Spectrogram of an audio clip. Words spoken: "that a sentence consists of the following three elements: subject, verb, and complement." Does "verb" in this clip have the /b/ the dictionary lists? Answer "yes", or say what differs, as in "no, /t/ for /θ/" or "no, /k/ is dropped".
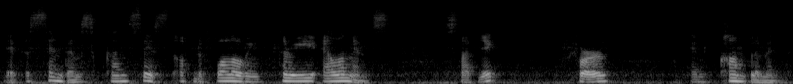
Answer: no, /b/ is dropped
